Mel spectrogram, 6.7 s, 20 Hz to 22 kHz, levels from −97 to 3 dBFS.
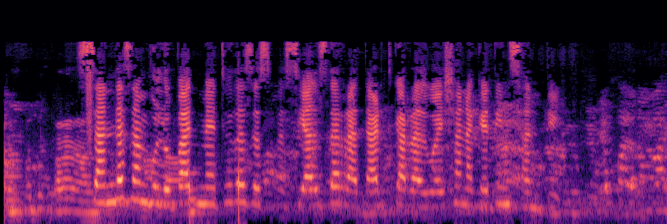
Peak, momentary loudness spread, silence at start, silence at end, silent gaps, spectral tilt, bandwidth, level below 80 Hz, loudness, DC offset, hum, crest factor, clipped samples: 0 dBFS; 17 LU; 0.05 s; 0 s; none; -2 dB/octave; 11.5 kHz; -62 dBFS; -22 LUFS; under 0.1%; none; 22 dB; under 0.1%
